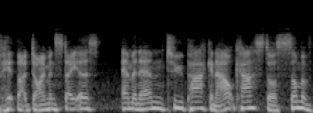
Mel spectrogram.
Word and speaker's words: Tupac: You a big Tupac fan? It's pronounced Tupac, like chicken pox, like it's Pac, Tupac, not Pac.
